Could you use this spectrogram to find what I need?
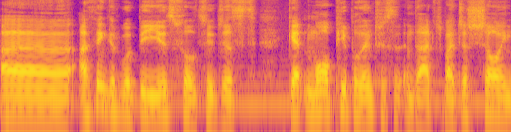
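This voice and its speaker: The voice carries a German accent. Its intonation is lively. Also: man. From northern Germany. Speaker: conference host. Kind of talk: live online conference hosting. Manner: halting, many fillers.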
